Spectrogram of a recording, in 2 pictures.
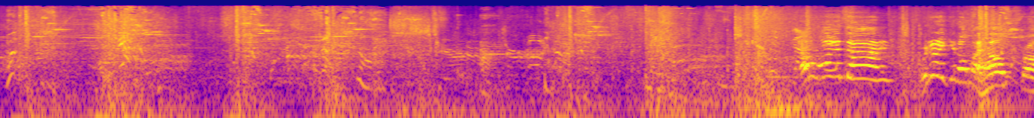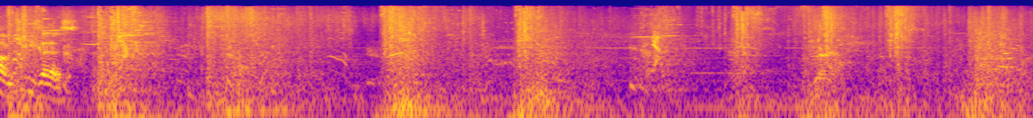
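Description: Explosions and energy blasts boom and crackle again and again.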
